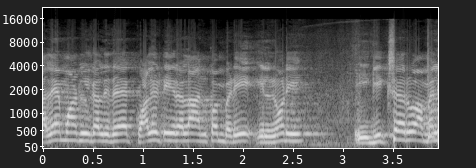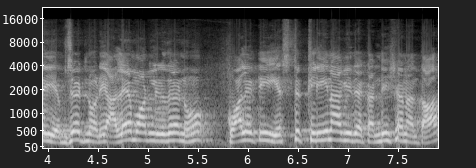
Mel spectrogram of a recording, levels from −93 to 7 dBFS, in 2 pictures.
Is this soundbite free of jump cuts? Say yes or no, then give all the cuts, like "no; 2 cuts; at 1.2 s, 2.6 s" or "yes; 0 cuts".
yes; 0 cuts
